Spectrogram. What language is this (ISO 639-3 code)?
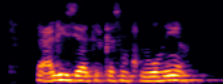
ckb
